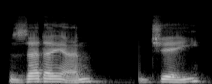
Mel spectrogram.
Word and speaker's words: Zangief: I'll get the name up and I'll try and pronounce it. It's there, mate. Zangief.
